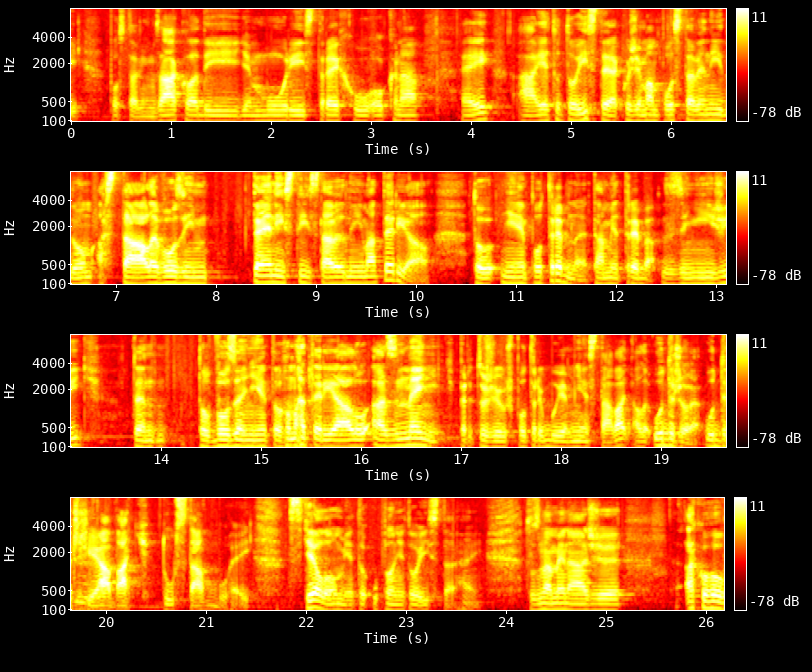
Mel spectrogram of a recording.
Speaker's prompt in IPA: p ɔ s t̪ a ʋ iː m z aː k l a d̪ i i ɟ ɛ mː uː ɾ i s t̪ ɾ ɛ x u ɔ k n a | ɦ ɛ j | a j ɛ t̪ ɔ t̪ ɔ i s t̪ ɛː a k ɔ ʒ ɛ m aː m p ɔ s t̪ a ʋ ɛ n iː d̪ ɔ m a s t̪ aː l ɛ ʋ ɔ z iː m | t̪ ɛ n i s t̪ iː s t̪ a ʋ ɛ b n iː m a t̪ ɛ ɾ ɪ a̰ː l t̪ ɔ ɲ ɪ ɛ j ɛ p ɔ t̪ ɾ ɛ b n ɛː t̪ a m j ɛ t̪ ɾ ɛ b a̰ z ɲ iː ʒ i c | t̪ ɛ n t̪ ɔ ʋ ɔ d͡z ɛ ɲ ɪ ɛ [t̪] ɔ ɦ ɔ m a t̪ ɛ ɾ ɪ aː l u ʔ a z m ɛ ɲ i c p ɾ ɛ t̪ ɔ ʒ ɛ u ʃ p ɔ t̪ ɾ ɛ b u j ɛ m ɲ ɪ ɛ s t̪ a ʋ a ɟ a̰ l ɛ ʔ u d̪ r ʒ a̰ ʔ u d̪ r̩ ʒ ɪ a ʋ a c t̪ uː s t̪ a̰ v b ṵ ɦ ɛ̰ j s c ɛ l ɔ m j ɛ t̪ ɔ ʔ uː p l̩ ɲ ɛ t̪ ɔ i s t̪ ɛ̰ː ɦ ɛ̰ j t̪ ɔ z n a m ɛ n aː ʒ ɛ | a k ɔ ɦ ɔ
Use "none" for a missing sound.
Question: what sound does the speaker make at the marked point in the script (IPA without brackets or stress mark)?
t̪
